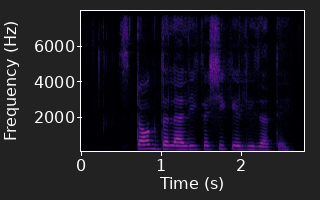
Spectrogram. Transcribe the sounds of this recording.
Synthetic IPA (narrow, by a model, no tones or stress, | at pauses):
sʈɔːkd̪əlaːliːkəʃiːkeːliːd͡zaːt̪eː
